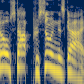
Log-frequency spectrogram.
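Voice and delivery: put-on cop voice, high, barking yell. Retelling a car chase scene where one cop yells at another: imitating a cop yelling. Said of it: "he's yelling at her like".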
